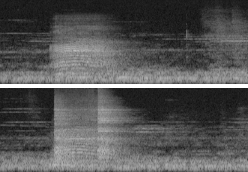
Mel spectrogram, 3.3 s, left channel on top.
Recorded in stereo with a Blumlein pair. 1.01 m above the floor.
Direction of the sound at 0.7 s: 45° left.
